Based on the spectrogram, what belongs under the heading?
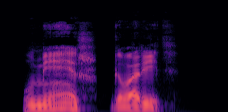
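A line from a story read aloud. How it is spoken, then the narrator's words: Slow repetition. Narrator (Russian): медленно повторил слоник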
